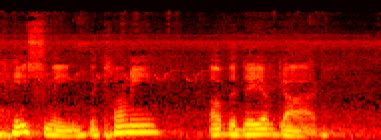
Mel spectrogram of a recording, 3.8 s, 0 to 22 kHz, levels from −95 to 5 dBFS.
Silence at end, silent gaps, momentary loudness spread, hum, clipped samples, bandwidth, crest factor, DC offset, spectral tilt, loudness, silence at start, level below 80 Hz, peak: 0.2 s; none; 11 LU; none; under 0.1%; 16 kHz; 16 dB; under 0.1%; -6.5 dB/octave; -28 LUFS; 0 s; -54 dBFS; -12 dBFS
